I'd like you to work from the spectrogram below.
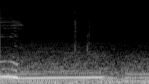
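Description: A 2023 Audi A5 Sportback S-Line 45 pulls away hard, its engine giving a steady, rising drone for a brief moment while a voice talks over it.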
